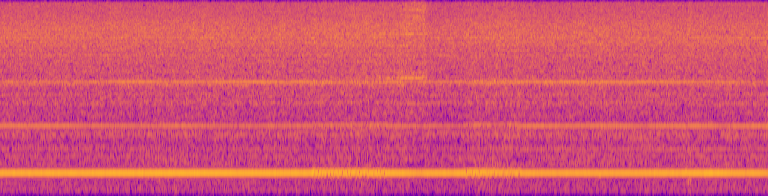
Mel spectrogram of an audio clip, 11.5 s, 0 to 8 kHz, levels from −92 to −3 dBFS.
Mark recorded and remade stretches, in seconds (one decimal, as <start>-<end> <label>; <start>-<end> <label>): 0.0-4.7 recorded; 4.7-5.8 remade; 5.8-7.0 recorded; 7.0-7.8 remade; 7.8-11.5 recorded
